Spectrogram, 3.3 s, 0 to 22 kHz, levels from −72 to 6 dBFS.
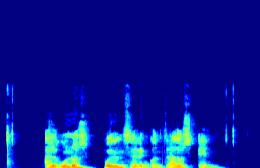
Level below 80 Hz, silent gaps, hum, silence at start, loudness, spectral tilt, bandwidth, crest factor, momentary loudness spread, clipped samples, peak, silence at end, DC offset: -50 dBFS; none; none; 0.1 s; -19 LUFS; -5.5 dB/octave; 11.5 kHz; 16 dB; 15 LU; under 0.1%; -4 dBFS; 0.5 s; under 0.1%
